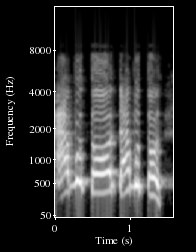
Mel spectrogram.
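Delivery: put-on panicked, frantic high shrieking, one word repeated. Recounting a panic with a companion who screamed, retelling frantic screaming. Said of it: "And he's screaming".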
